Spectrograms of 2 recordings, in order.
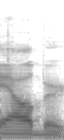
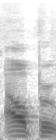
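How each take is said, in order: First: The middle consonant is a B sound. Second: The middle consonant is a P sound. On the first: The speaker calls it wrong. "Don't don't don't say Albert" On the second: The speaker calls it right. "That's Alpert with a P"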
